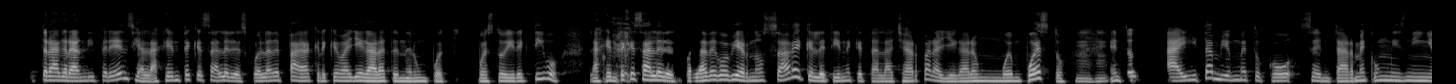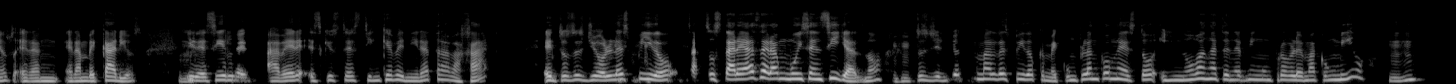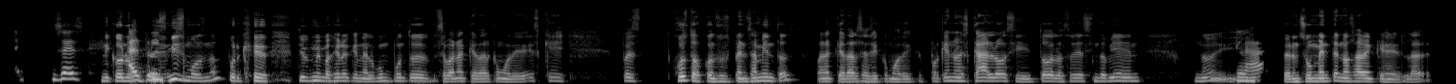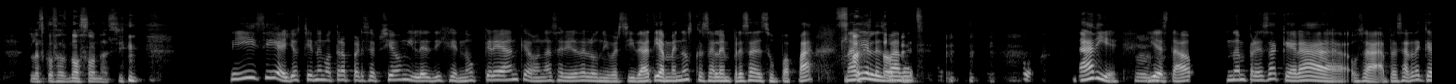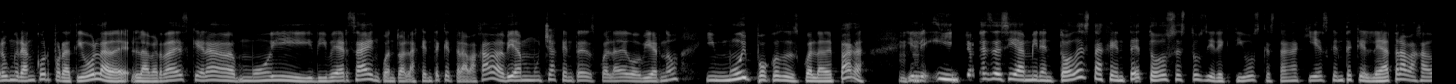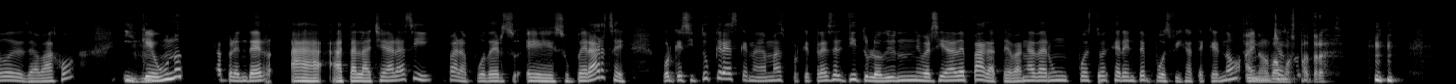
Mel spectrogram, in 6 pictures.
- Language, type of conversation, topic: Spanish, podcast, ¿Qué consejos darías para llevarse bien entre generaciones?
- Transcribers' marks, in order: other background noise; laughing while speaking: "Okey"; chuckle; chuckle; laughing while speaking: "así"; laughing while speaking: "Exactamente"; unintelligible speech; unintelligible speech; chuckle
